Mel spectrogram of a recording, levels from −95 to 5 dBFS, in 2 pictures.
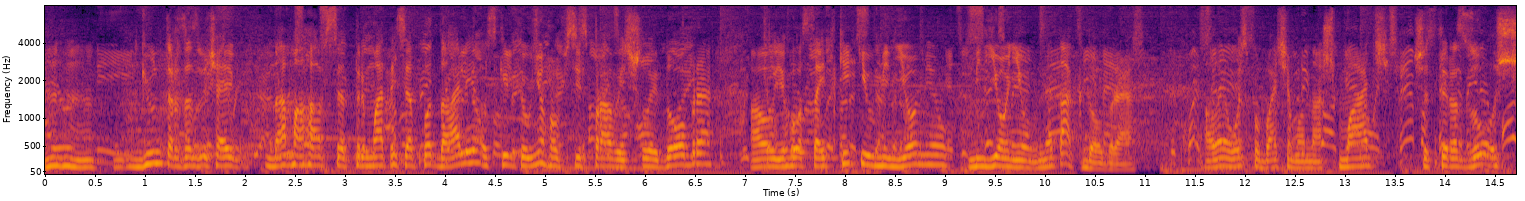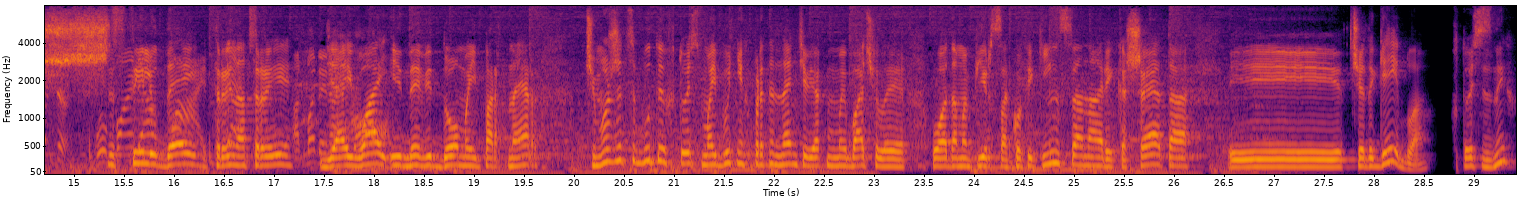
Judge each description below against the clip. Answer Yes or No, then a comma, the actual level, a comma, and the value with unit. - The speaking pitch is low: No, medium, 155 Hz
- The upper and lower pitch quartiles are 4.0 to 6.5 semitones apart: No, average, 3.4 semitones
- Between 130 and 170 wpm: No, average, 120 wpm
